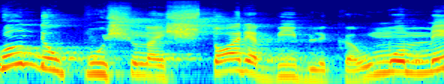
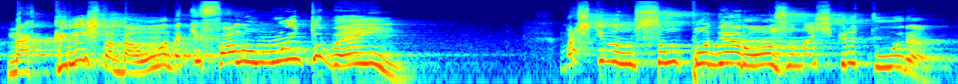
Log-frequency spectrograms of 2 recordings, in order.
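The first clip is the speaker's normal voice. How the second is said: high, raised preacher's voice; full-force preaching; 9 semitones higher, 4 dB louder than usual. Real, not acted. Preacher warning church about shallow speakers, impassioned. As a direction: drive each point home emphatically, high and forceful.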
